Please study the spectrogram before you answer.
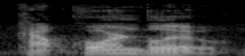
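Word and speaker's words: Kornbluh: cornblow okay and how do you say your last name appropriately the way you like but how did your mother how'd your mother say corn blue corn blue okay we called governor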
